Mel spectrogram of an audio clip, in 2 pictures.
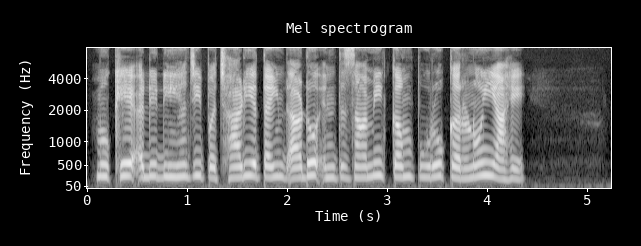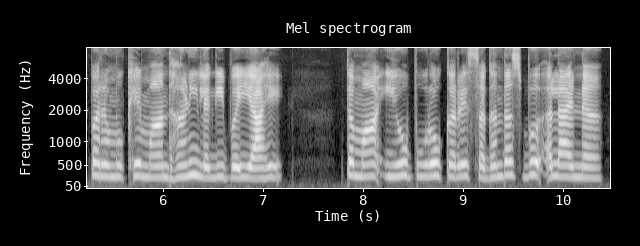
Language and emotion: Sindhi, fearful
